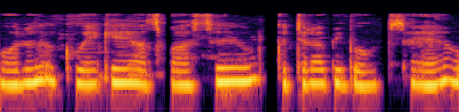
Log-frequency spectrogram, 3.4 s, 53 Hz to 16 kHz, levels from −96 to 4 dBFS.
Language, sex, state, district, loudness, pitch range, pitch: Hindi, female, Uttar Pradesh, Muzaffarnagar, -14 LUFS, 215-250 Hz, 225 Hz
